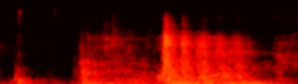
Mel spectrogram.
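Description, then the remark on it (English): A door slides shut partway through, its sudden scraping rush holding steady and fairly loud over a low rumble, after a softer shuffle of movement at the start. “Like sighing as I closed the door.”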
